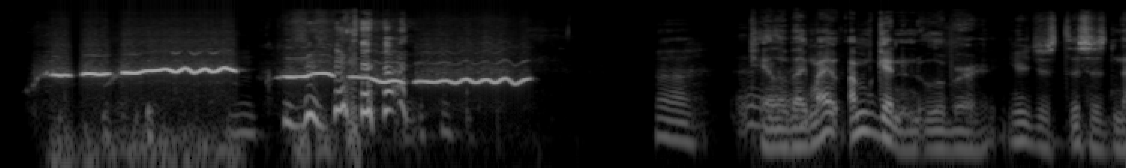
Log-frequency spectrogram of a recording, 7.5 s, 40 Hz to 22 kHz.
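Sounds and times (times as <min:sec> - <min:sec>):
person whistling a wavering little tune: 0:00.2 - 0:03.7
speech: 0:01.9 - 0:03.1, 0:04.4 - 0:07.5
voice or laughter: 0:01.9 - 0:03.1.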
